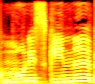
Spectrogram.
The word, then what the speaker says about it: Måneskin: Protagonisti per quanto riguarda l'Italia, l'abbiamo detto, i Maneskin, che in realtà cioè il gruppo, il nome del gruppo si pronuncia Måneskin, perché danese significa chiaro di luna.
